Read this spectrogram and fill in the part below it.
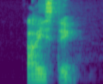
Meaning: aristate
- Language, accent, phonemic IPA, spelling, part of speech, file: French, France, /a.ʁis.te/, aristé, adjective, LL-Q150 (fra)-aristé.wav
